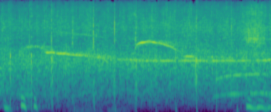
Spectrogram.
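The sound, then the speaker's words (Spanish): An audience applauds with steady, dense clapping that lasts the whole stretch, loud and even, with a few shouts and a whistle rising through the clapping. “Un aplauso.”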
